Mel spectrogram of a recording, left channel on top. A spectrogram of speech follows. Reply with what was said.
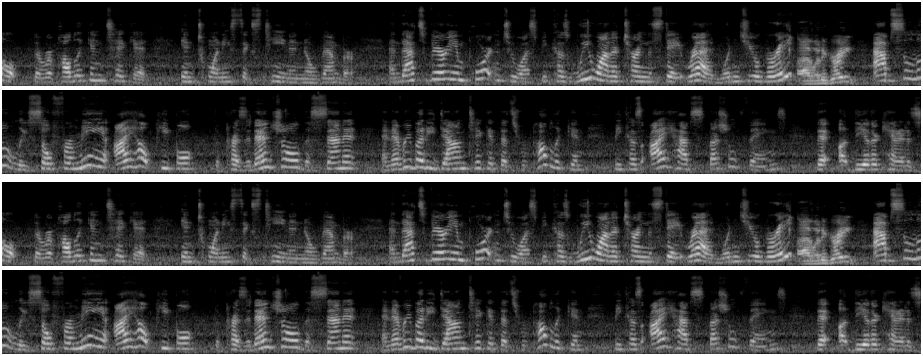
the Republican ticket in 2016 in November. And that's very important to us because we want to turn the state red. Wouldn't you agree? I would agree. Absolutely. So for me, I help people, the presidential, the Senate, and everybody down ticket that's Republican because I have special things that the other candidates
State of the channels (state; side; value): identical; both; correlation 1.00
